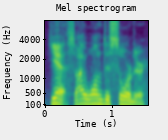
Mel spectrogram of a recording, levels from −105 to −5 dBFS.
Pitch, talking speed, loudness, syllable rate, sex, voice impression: 130 Hz, 155 wpm, -17 LUFS, 4.3 syllables/s, male, masculine, middle-aged, thick, tensed, powerful, slightly bright, clear, slightly cool, calm, mature, friendly, reassuring, wild, lively, kind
